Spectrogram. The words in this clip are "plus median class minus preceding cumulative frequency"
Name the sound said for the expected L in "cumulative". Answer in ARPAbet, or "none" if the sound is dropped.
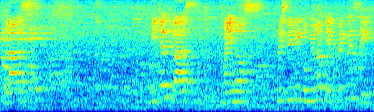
N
